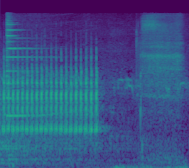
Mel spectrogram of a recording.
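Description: A segment jingle ends with a rapid ringing rattle of about twenty strikes a second, lasting just over a second and then stopping, followed by a brief high hiss.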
